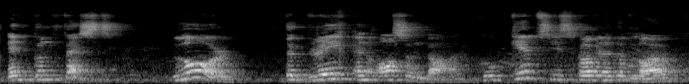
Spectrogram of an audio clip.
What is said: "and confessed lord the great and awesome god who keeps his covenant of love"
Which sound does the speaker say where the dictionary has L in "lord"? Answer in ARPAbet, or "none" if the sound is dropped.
L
